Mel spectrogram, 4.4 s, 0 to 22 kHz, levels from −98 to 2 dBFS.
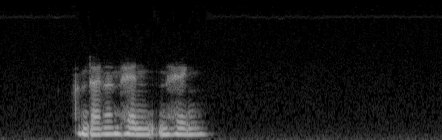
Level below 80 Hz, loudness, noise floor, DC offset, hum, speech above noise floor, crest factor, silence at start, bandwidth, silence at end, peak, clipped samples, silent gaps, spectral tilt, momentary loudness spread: -72 dBFS; -35 LUFS; -72 dBFS; under 0.1%; none; 39 dB; 18 dB; 0.75 s; 14 kHz; 2.35 s; -20 dBFS; under 0.1%; none; -9 dB/octave; 12 LU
